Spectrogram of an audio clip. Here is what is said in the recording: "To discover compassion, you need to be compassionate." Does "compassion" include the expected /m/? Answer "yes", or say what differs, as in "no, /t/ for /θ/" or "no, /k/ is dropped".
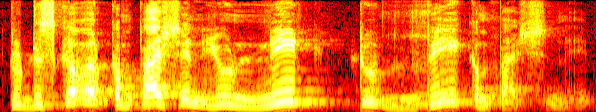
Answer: yes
